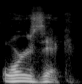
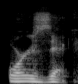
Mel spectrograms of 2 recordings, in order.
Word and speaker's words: Orzech: Last name is pronounced Orzik. Orzik.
